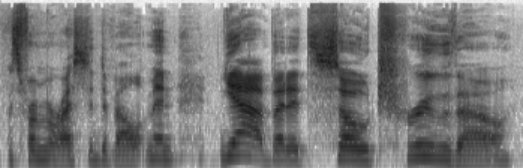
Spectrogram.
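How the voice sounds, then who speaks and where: A woman's voice: medium pitch, moderate pace, a bit bright. Rambling American woman streamer. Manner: rambling, with frequent restarts, swearing and laughter. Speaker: streamer and voice actor. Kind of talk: casual live-stream chat.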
